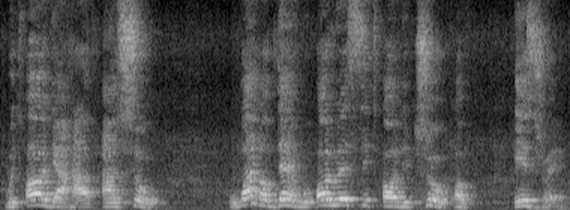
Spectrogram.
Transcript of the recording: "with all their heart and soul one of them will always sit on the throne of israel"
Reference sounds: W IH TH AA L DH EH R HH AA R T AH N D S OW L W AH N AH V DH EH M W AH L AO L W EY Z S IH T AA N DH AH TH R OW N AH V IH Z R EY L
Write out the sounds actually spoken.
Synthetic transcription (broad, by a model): W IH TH AA L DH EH HH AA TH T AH N S OW W AH N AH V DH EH M W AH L AO L W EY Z S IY T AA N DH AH T R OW AH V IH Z R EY L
